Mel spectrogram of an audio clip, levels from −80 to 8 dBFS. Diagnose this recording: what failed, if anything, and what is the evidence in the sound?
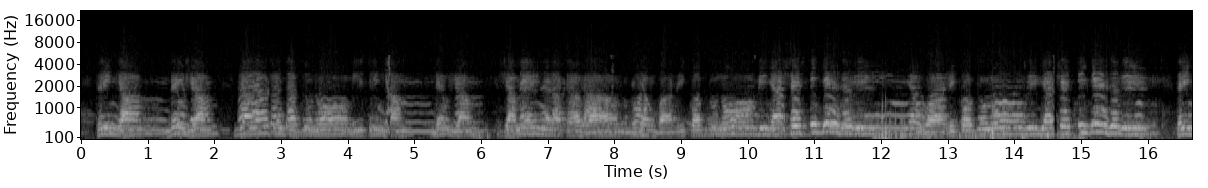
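Brief chirps and noise bursts at 4.59–4.65, 7.95–7.97, 10.08–10.10 and 14.57–14.63 s, up to about −20 dBFS: corrupt frames decoded at the codec stage, with bit errors misplacing spectral energy.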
